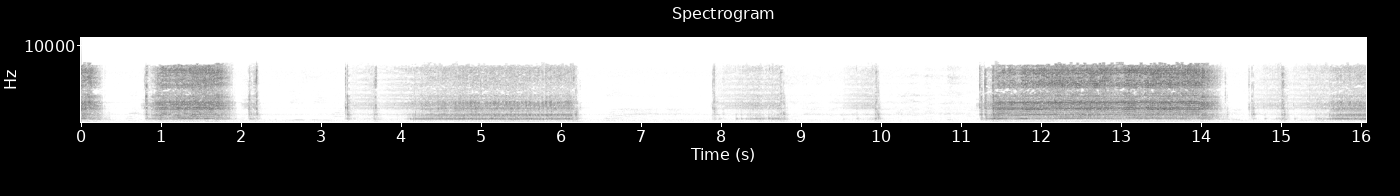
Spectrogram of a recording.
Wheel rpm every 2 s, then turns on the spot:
30, 0, 20, 0, 0, 20, 60, 10.
4-6 14-16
